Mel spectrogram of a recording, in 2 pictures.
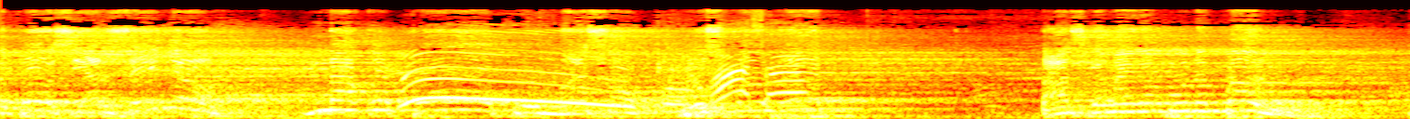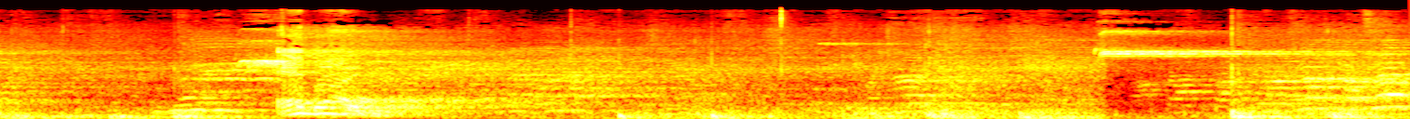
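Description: Players call out to each other across the echoing hall.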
